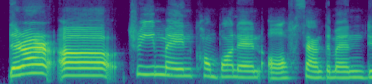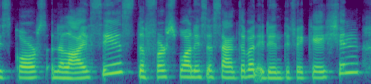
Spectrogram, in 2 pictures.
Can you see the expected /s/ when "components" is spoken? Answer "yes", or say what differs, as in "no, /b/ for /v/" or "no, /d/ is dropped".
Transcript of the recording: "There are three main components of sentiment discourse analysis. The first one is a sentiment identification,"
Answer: no, /s/ is dropped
